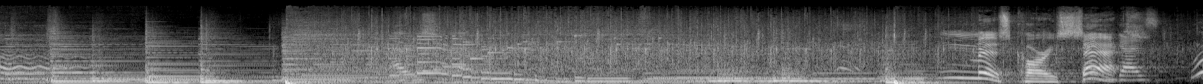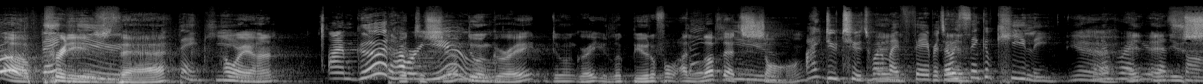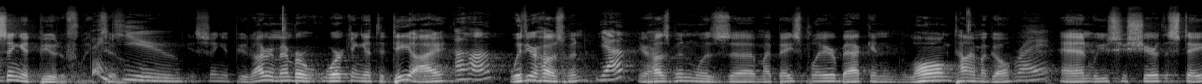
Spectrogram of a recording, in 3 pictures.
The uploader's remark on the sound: Live at the South Point Casino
